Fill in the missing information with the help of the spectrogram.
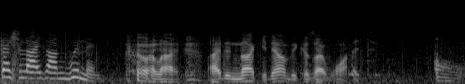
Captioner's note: chuckles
